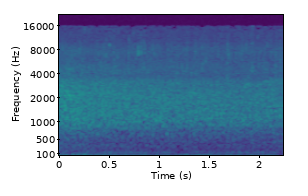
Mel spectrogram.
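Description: Steady outdoor background noise: an even hiss with a constant low rumble underneath, with no distinct events.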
